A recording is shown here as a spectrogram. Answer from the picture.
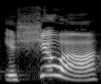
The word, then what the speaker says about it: Yeshua: Hebrews 1:2, that was now given to him so that now he, in the name Jesus in English, but Yeshua in the original name, the pronunciation goes Yeshua, that every knee should bow, every tongue confess.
